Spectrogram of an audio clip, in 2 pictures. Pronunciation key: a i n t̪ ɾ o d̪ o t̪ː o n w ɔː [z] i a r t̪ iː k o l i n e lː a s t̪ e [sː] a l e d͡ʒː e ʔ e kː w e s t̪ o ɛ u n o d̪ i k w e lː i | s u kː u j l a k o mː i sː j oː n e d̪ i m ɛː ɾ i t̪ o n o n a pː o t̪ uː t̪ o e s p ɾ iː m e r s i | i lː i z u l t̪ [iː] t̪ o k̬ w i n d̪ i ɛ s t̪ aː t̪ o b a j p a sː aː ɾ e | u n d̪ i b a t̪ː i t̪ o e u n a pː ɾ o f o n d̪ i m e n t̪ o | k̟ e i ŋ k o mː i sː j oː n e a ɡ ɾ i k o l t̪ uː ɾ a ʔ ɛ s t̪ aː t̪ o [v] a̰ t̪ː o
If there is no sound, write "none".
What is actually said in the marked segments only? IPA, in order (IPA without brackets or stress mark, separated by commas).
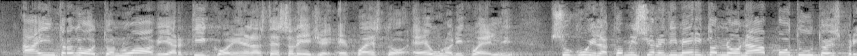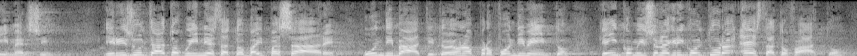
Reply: v, sː, aː, f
